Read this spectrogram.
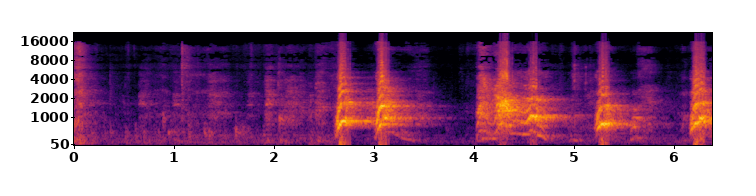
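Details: White miniature schnauzer brothers, recorded January 31, 2022, excited about being followed outside to their rest area. Loud, sharp barks come in bursts after some quieter shuffling and faint yips, with short silent gaps between them.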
